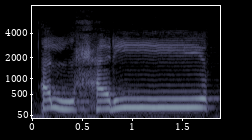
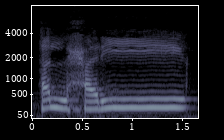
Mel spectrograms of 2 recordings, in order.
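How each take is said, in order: First: The final q ends with a small echoing bounce. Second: The final q stops dead with no bounce. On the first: The speaker calls it right. "اما وقتی قلقله رو بیاریم اینطوری میشه" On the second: The speaker calls it wrong. "اگر این پرش و تکان خوردن و قلقله نباشه اینطوری میشه"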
